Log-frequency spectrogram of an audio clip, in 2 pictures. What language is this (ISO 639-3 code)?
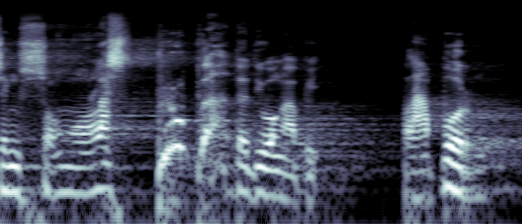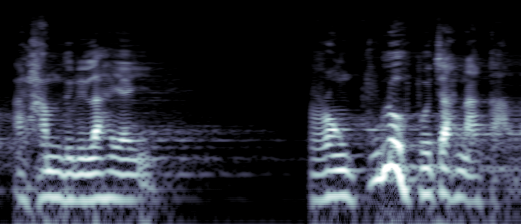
ind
